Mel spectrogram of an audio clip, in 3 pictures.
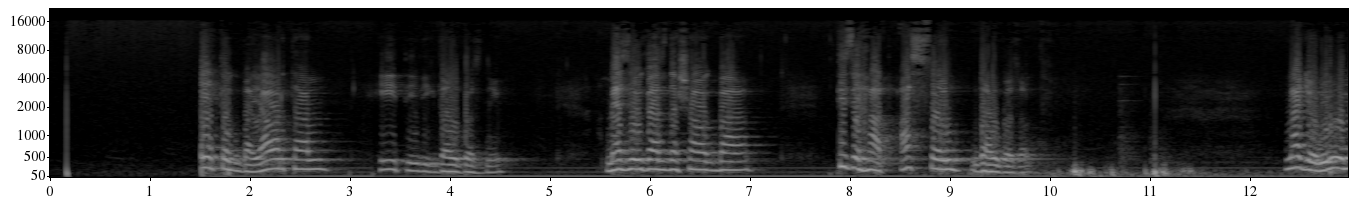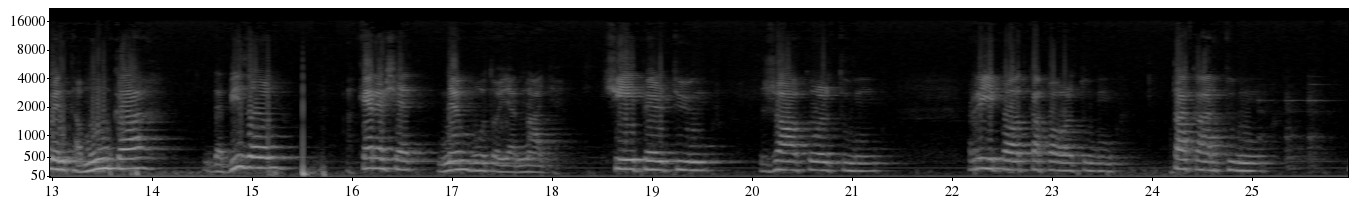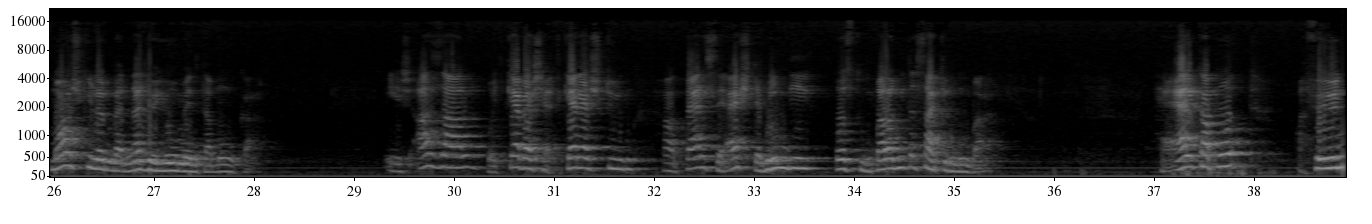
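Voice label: dialect collection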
